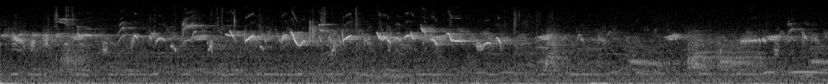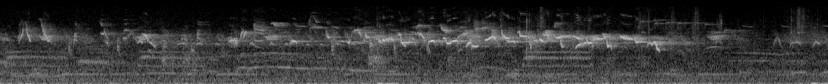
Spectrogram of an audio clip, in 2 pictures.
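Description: A group of Eurasian penduline tits calling: thin, high chirps and twitters, dense and overlapping, busiest a couple of seconds in and again in the last few seconds.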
